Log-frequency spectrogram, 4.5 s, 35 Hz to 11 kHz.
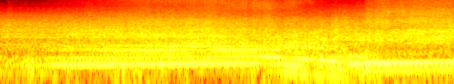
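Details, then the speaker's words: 1986 Camaro IROC-Z with 350 engine (apparently from a 1974 Chevrolet), warm while cruising: faint steady tone near 150–200 Hz drifting with road speed over tyre and engine noise, likely audible on deceleration; mild rear differential whine. "The rear end sounds good other than the normal 10-volt howl after it gets warm. It's starting to make a little bit of noise. It's not bad though."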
